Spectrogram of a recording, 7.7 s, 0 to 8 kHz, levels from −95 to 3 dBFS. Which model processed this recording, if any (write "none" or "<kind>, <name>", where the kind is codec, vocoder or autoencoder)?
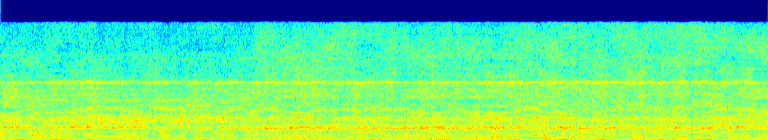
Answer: codec, SNAC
